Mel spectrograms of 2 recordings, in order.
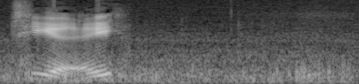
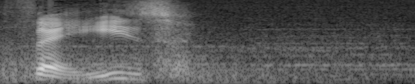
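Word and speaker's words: Thiais: It's pronounced in French TA. In English, you'd pronounce it Thays.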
